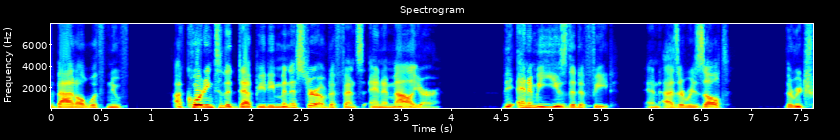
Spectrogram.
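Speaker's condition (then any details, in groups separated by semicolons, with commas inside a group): No condition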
